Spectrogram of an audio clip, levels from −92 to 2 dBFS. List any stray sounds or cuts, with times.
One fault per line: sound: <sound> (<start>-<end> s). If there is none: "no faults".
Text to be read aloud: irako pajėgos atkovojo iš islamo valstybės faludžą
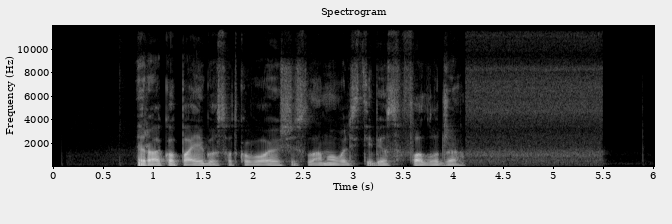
no faults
